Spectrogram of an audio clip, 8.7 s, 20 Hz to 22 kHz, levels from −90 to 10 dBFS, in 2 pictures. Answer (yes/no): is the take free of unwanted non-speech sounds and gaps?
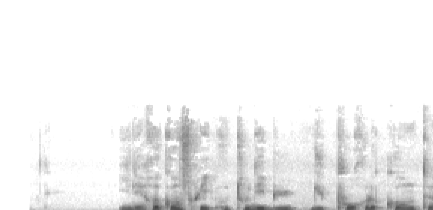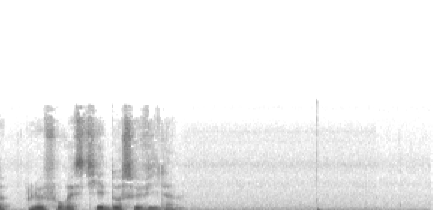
no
